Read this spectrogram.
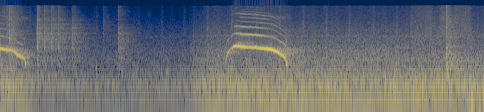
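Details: Gray rescued kitten about one month old, from Paraguay, fostered indoors and trying to climb onto a lap. It gives a brief falling cry, then a louder arched, high-pitched meow over a quiet room.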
